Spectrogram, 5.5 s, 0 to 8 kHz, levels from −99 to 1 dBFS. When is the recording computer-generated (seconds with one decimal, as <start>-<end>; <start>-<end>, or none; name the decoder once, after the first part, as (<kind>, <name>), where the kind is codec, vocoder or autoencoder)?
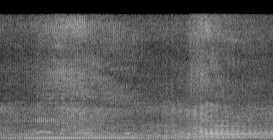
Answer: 4.9-5.5 (autoencoder, DAC-VAE)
